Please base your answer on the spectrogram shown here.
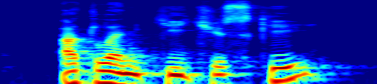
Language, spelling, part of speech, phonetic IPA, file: Russian, атлантический, adjective, [ɐtɫɐnʲˈtʲit͡ɕɪskʲɪj], Ru-атлантический.ogg
- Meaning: Atlantic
